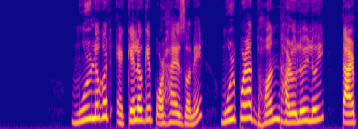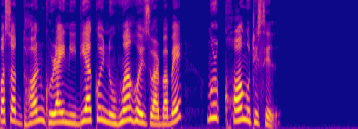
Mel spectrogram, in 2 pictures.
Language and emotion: Assamese, angry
